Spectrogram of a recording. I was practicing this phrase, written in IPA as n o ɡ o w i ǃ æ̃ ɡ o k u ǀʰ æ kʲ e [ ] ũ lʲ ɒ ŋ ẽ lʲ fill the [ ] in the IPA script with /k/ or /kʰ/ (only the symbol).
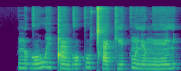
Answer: k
